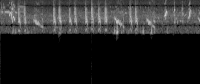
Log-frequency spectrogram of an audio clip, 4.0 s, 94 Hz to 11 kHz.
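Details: Melodious warbler song recorded at Mila, 4 May 2021: a lively, rapid series of short, high, chirping and twittering notes at a fairly even pace, with a few sharper whistled accents, heard clearly over light background hiss.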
